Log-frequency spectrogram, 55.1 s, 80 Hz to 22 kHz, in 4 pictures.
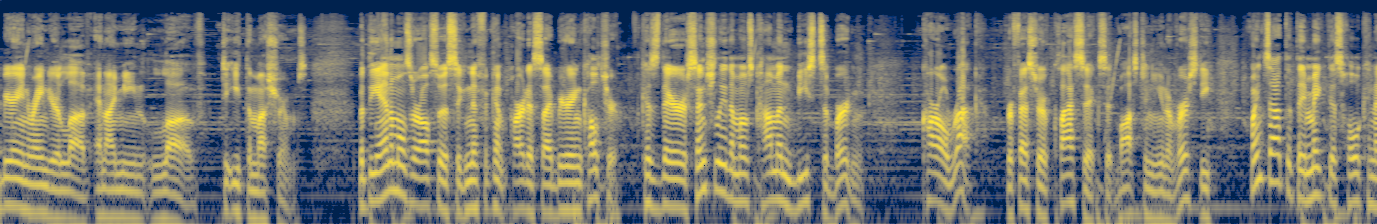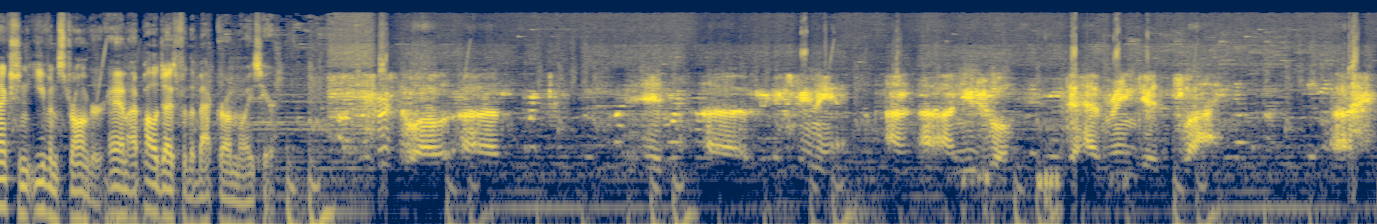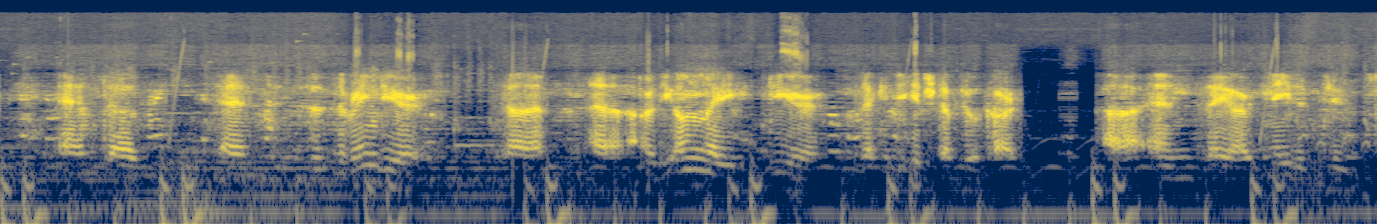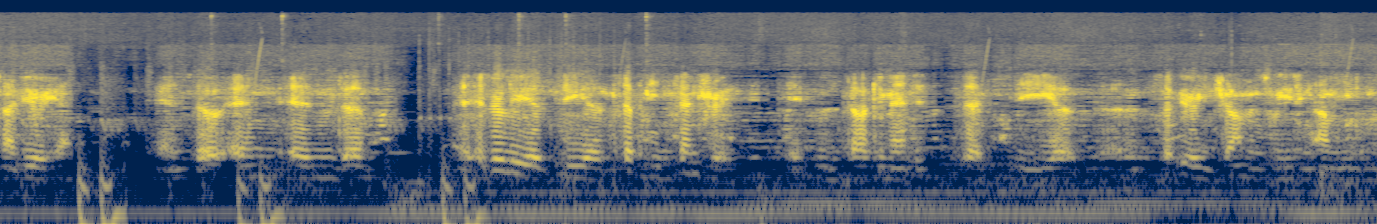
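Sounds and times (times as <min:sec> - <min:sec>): background music: 0:00.0 - 0:55.0
person talking over a phone line: 0:12.9 - 0:26.3, 0:26.9 - 0:37.8, 0:38.5 - 0:42.1, 0:42.8 - 0:55.0.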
